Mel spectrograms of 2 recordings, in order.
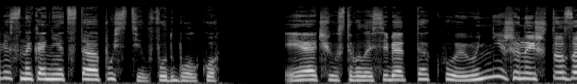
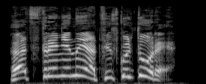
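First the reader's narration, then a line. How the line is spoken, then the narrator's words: Hysterical shout. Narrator (Russian): истерически крикнул он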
